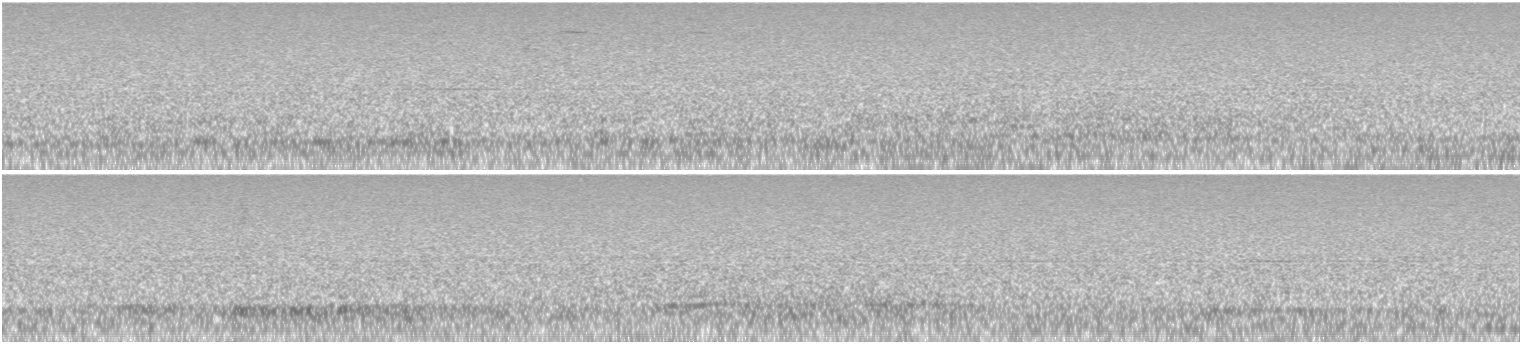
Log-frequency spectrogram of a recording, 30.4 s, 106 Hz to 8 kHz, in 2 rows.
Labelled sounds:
5.6	5.8	Pacific white-sided dolphin, 3.6 to 3.8 kHz

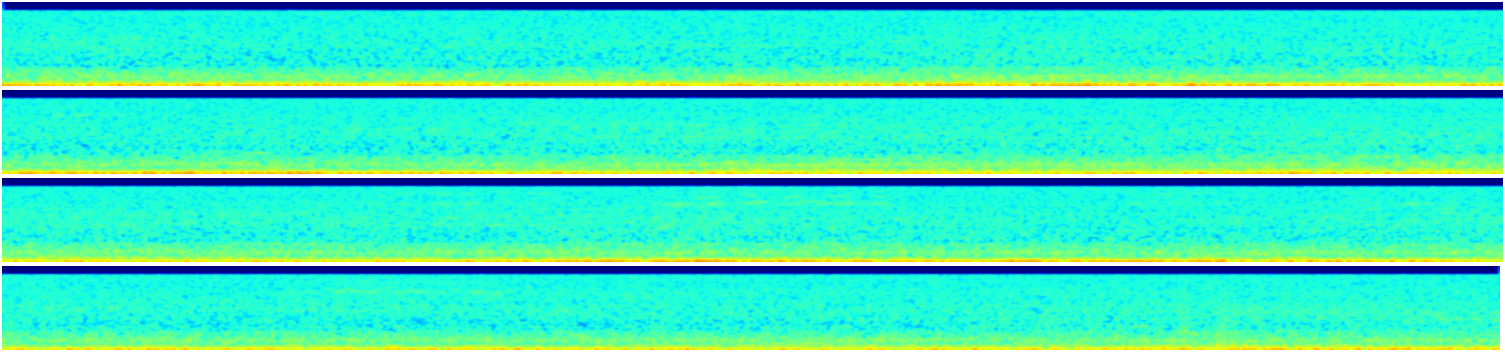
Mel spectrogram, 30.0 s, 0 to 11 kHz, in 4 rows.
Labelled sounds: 21.9	22.2	Pacific white-sided dolphin, 3.6 to 3.9 kHz

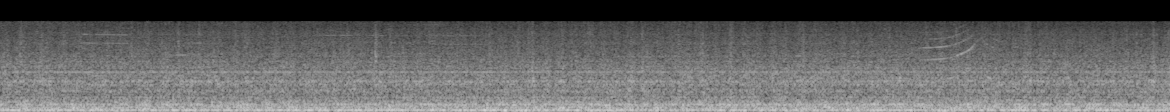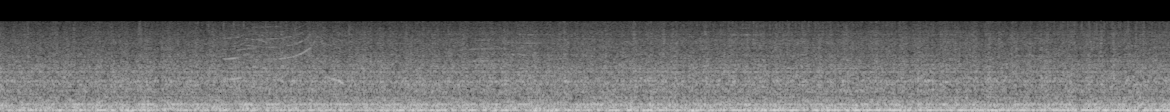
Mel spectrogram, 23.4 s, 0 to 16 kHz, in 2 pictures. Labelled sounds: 0.8	1.3	killer whale, southern resident, 4.9 to 5.0 kHz
9.2	9.5	killer whale, southern resident, 3.1 to 3.4 kHz

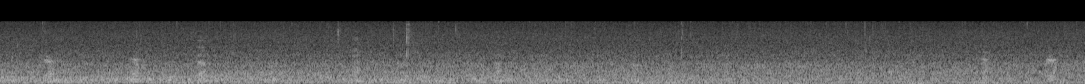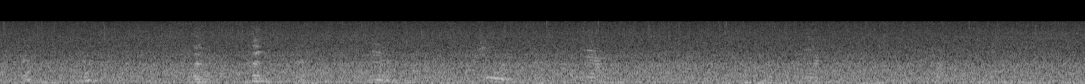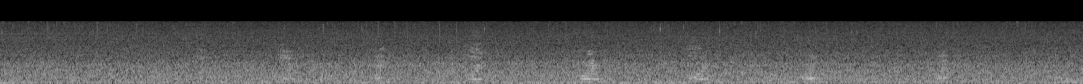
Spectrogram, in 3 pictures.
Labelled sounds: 16.7	17.0	humpback whale, 1.2 to 1.4 kHz

